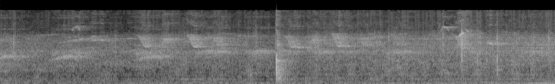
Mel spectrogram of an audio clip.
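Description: Small birds chirping in the background, a run of short falling calls repeated every half-second or so. About three and a half seconds in, a single sharp knock sounds as the wooden spatula stirring the thick rice-flour batter strikes the steel pan.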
